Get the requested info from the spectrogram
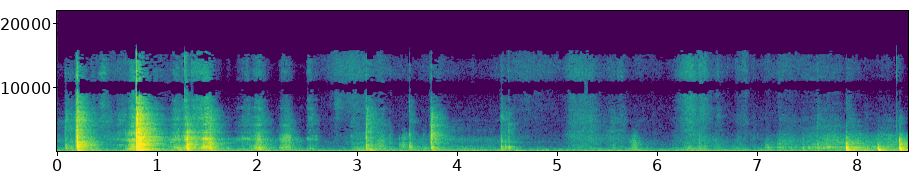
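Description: A wooden canvas board being fitted into a wooden U.Go portable easel box. A few sharp knocks and clicks come in the first second and a half, then lighter taps and rubbing, and another knock near the end.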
